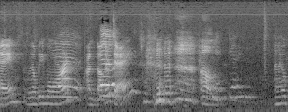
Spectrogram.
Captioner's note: laughs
